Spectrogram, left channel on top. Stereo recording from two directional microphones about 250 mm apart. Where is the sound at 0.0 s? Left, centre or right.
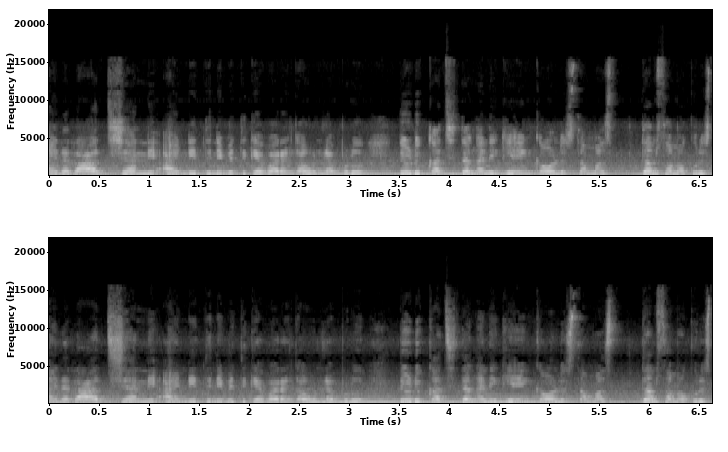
Left.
